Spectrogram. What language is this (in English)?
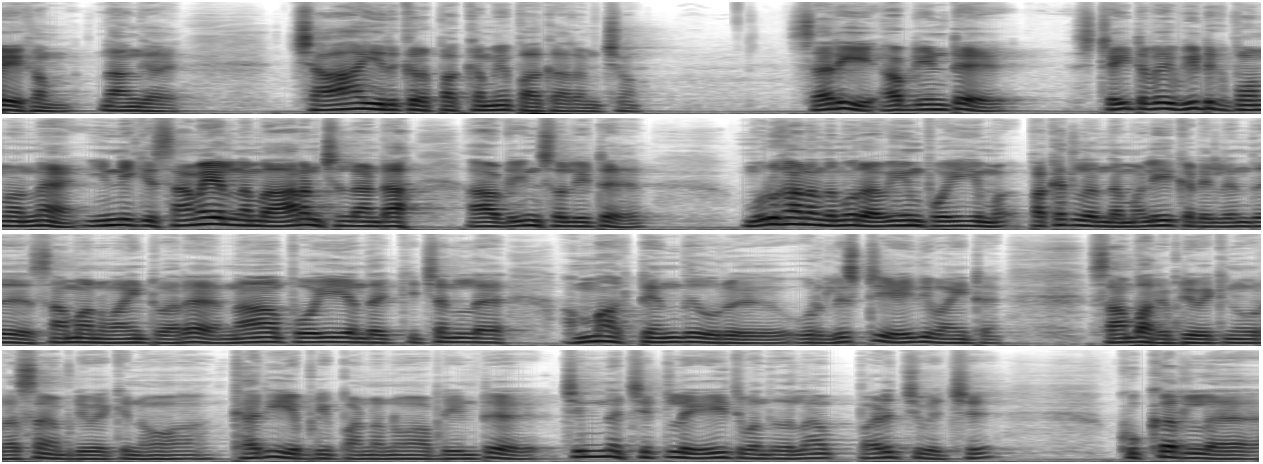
Tamil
